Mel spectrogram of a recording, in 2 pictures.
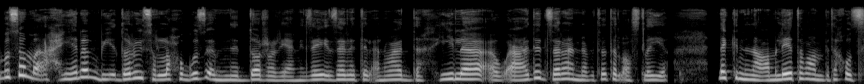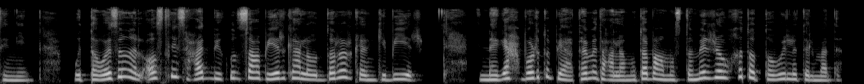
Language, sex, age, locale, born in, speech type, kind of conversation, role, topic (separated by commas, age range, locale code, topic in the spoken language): Arabic, female, 20-24, ar-EG, Egypt, read, expert-assistant, expert, هل تدخل الإنسان في الحفاظ على الحيوانات البرية دايمًا بيكون إيجابي، ولا أحيانًا ممكن يضر أكتر ما ينفع؟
